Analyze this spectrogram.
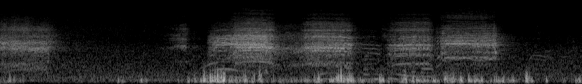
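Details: Several wild cockatoos living in and around Sydney's Royal Botanical Gardens, Australia, give loud, harsh, grating screeches in bursts about a second apart, over a low murmur of background noise.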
